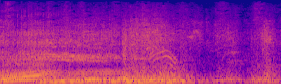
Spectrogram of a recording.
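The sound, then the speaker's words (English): A car's clutch pushed in and the gearstick popped into first, a brief mechanical clunk and rattle over a low engine rumble, fading slightly after about two seconds. “Okay, now if I just push in the clutch and pop it into first.”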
